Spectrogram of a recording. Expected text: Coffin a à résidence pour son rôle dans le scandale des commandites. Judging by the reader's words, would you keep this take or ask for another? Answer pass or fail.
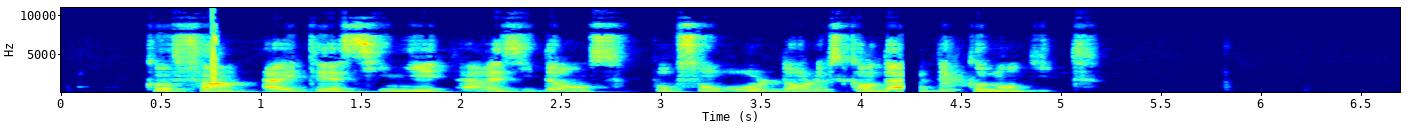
fail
